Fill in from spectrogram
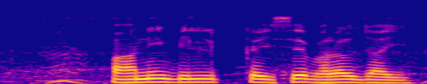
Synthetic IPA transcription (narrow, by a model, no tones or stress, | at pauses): paːnibɪlkəɪsebʱəɾəld͡ʒaːiː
